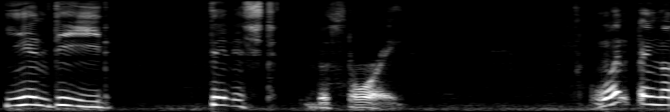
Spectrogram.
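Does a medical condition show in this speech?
Yes: cerebral palsy.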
